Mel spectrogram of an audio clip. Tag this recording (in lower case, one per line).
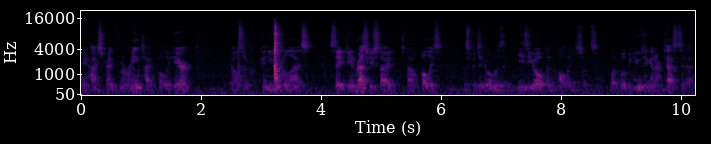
speech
